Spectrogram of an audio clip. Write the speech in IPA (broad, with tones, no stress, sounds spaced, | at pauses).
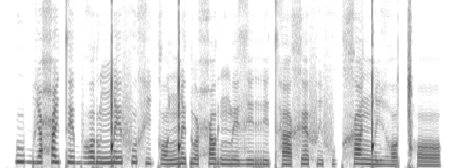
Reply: u˦ b i˨˦ ħ i˦˨ t̪ e˦ bʱ ɔ˦ ɾ u˧ ŋ͡ǃ e˦ f ʊ˦ x i˨ k ɔ˨ ŋ͡ǃ ɪ˦ ɗ u˨ ħ ɔ˧ ɾ ɪ˨ ŋ͡m e˨ z i˨ r i˨ t̪ʰ a˨ x ɛ˧ f i˨ f u˨ k x a˦ ŋ͡ǃ i˨ ɦ ɔ˨ ǀʰ ɔ˨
